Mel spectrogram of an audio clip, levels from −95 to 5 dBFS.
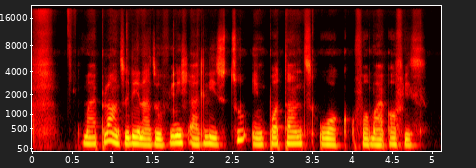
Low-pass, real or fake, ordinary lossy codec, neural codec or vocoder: none; fake; none; autoencoder, 48 kHz, 128 numbers a frame, DAC-VAE, trained on Japanese speech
